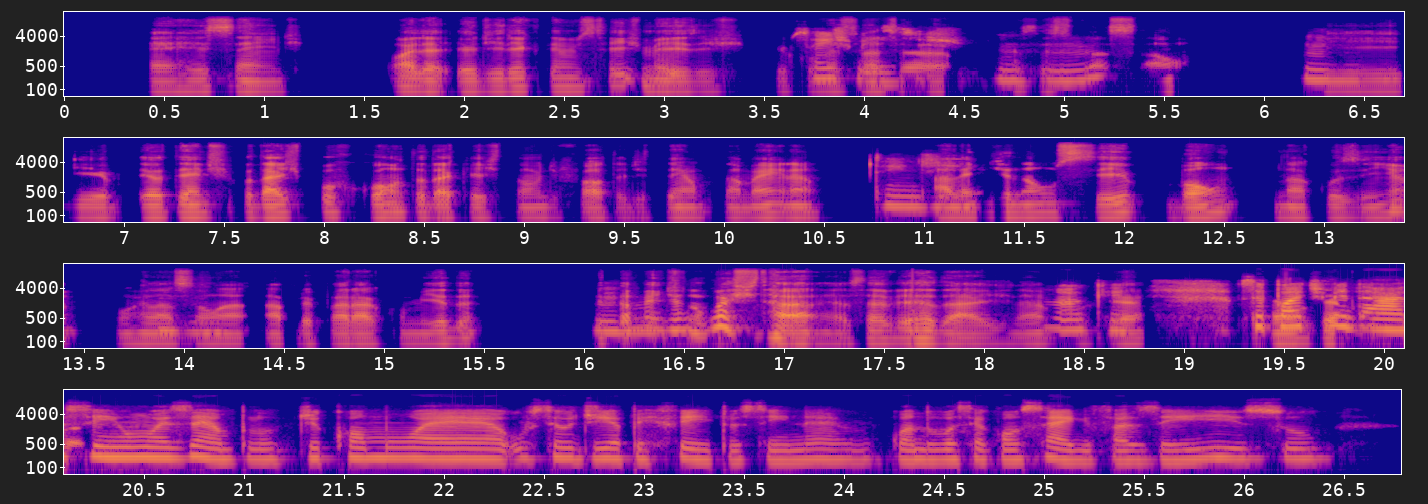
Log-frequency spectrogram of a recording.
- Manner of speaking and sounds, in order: chuckle
- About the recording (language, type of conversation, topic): Portuguese, advice, Como posso cozinhar refeições nutritivas durante a semana mesmo com pouco tempo e pouca habilidade?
